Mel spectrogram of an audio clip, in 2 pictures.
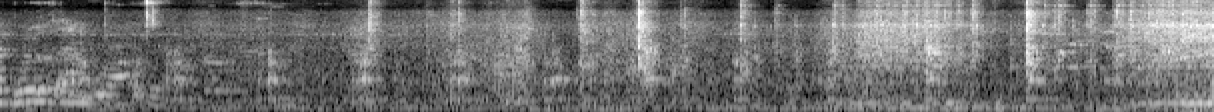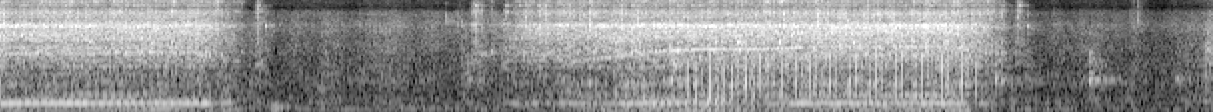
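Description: A sewing machine stitching a chudidar top, running in two sustained whirring bursts with ticking mechanical clicks between them, close by, while someone talks over parts of it.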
